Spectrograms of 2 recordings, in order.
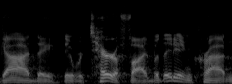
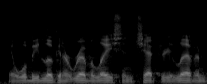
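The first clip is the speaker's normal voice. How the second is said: ordinary talk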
